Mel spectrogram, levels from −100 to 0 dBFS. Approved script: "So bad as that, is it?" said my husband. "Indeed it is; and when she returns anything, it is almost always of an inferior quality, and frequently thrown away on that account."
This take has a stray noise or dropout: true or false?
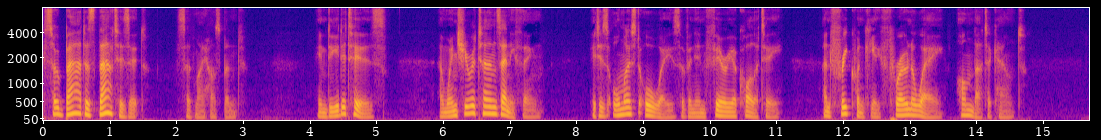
false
